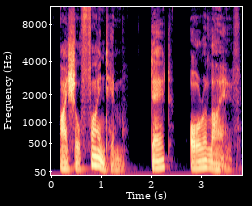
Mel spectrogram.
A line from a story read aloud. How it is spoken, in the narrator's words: he said quietly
